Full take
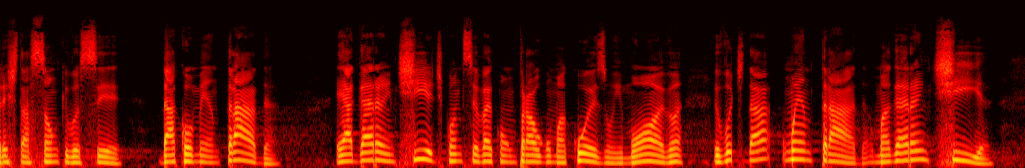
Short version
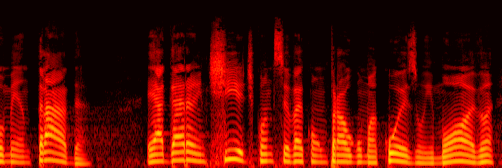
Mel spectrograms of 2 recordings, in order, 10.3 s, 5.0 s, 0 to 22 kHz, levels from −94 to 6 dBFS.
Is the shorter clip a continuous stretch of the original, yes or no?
yes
